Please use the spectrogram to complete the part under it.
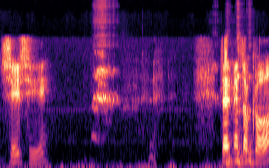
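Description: A woman laughs over an online call.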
